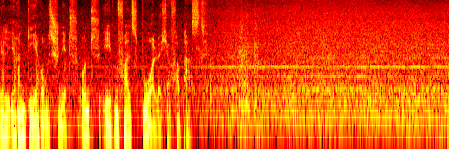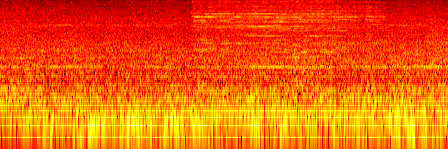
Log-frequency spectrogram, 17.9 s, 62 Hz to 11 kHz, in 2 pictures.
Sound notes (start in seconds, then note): 12.9 sawing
